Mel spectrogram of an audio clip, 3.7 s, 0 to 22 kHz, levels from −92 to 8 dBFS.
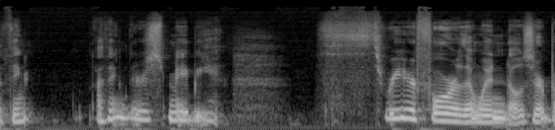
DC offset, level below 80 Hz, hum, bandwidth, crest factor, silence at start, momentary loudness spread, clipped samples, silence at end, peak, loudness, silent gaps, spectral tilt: under 0.1%; -60 dBFS; none; 18 kHz; 16 dB; 0 s; 14 LU; under 0.1%; 0 s; -8 dBFS; -24 LUFS; none; -5 dB/octave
